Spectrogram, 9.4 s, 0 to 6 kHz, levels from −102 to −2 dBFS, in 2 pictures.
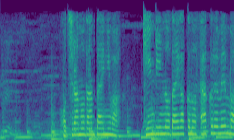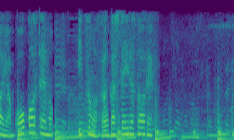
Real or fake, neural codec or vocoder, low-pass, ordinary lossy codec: real; none; 5.4 kHz; AAC, 24 kbps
